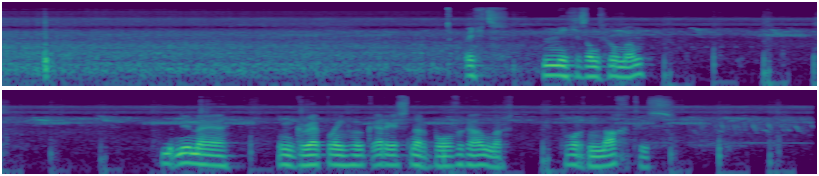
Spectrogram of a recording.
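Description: Footsteps crunch on soft dirt and leaves.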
